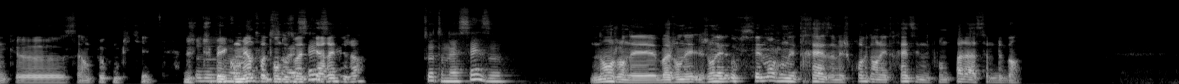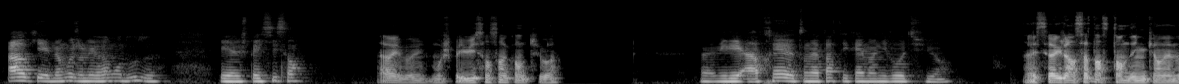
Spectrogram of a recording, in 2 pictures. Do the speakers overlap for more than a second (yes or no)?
yes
